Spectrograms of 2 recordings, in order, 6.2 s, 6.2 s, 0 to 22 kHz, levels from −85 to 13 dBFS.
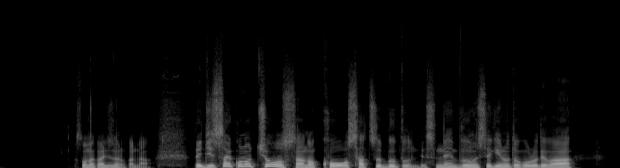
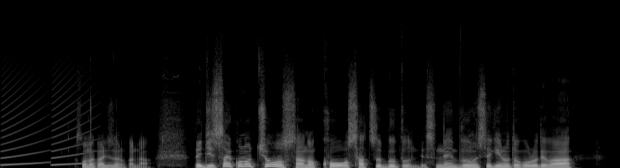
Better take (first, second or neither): first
